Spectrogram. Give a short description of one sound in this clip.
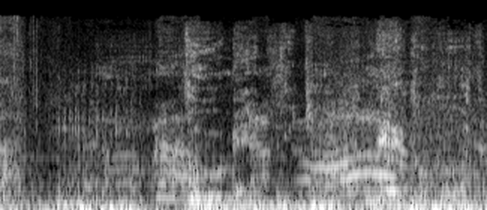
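A giant creature growls and snarls up close.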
